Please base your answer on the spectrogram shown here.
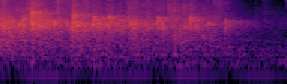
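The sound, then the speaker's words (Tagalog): A church audience applauds during a worship service, a faint wash of dense clapping that holds steady and then fades toward the end. “Palakpakan mo si Lord. Come on, come on.”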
